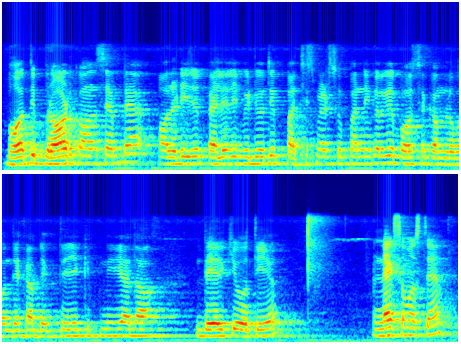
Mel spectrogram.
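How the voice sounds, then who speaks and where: High-voiced man teaching in a roomy echo. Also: little pitch movement, fairly quick, darkish tone. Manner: repeats questions to check understanding. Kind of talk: Hindi lecture on English poetry. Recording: roomy, dull lo-fi audio.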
